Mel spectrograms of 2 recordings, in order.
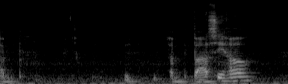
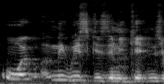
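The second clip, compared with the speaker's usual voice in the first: mock Scottish; 3 semitones higher than usual. Shown as a demonstration. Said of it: "three Scottish".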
